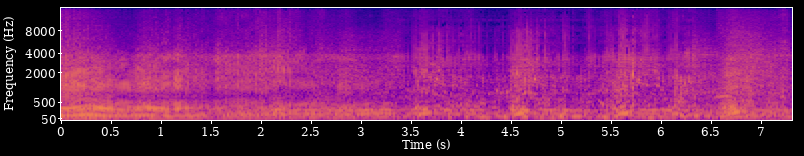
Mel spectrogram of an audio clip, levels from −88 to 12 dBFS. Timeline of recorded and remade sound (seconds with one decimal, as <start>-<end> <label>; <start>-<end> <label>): 0.0-3.4 recorded; 3.4-6.3 remade; 6.3-7.3 recorded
